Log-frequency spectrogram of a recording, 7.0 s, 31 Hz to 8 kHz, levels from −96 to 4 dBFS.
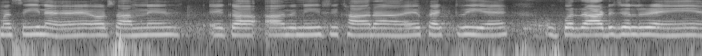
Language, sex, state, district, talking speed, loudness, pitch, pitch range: Hindi, female, Uttar Pradesh, Shamli, 135 wpm, -19 LUFS, 255 Hz, 250-260 Hz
